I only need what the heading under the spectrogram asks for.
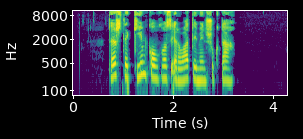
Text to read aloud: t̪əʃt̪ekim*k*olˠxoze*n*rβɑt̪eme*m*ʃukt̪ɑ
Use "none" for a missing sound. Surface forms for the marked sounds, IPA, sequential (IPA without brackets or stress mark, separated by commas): k, none, n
